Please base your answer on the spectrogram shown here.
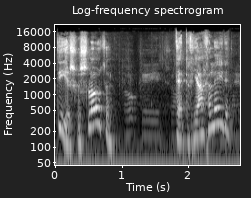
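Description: Animated air traffic control chief. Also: male voice, sits high, normal speed, heavily acted. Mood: puzzled. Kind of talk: radio play acting.

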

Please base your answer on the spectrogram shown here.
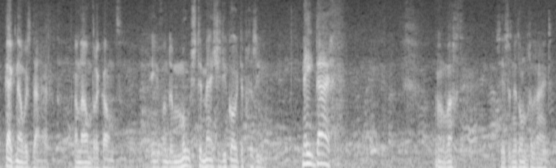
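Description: A man's voice: deep voice, animated. An actor playing a breezy, chatty male colleague in radio play dialogue. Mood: teasing, eager. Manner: chatty, teasing, brisk. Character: breezy, teasing male colleague with an eye for women. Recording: crowd murmur behind the voice.

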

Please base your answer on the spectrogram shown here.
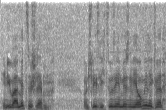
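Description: An actor playing a bitter, menacing gangster out for revenge in a German radio drama. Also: male voice, fairly high pitch, lively intonation, racing, close to an everyday voice. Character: bitter vengeful male gangster holding a gun. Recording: dull radio recording, noisy backdrop.

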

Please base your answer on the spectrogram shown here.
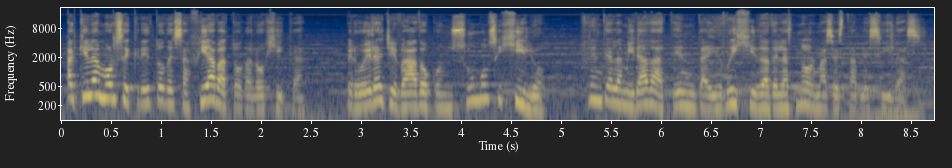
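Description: A woman's voice: lowish voice, a little fast, over music. A woman reading scripted narration for a radio drama as its storyteller.

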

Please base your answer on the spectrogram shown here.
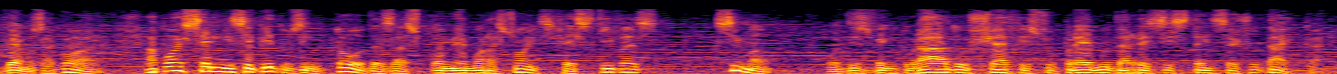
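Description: A man with a Brazilian accent narrating a historical radio serial in a solemn, theatrical way. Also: low voice. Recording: dull lo-fi recording with music underneath.

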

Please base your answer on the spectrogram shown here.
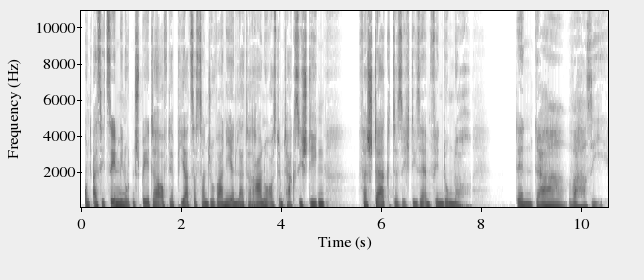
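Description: A woman acting as the composed storyteller of a radio play, measured and deliberate in her narration. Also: sits low, a little mellow. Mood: measured, suspenseful. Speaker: narrator, also playing an angel.

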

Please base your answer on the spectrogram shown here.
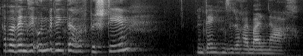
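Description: An actress playing a clever young female student who speaks briskly and confidently, in a radio play. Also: high-pitched, lively intonation. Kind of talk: 1950s radio play acting.

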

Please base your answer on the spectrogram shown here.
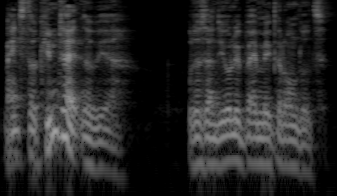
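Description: An actor playing a stubborn, provocative Bavarian police detective in a German radio crime drama, holding forth in colloquial dialect with a husky, gravelly voice. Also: male voice, low voice, expressive, quick pace, background noise. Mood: pushy, colloquial.

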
